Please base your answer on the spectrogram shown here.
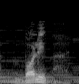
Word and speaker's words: Bolívar: El 17 de diciembre del año 1830, Simón Bolívar murió de tuberculosis. En algunos países europeos, su apellido se acentúa en la segunda sílaba, Bolívar.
